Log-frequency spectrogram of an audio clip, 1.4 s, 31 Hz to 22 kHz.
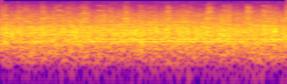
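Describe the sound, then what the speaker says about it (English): Arena spectators at the 2009 World Figure Skating Championships ice dance free dance give a sustained, even roar of applause, heard from a distance without voices. "The Canadian contingent, you can see in the background, all standing to applaud."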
